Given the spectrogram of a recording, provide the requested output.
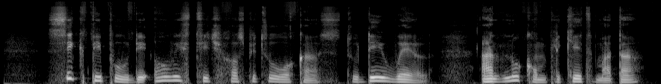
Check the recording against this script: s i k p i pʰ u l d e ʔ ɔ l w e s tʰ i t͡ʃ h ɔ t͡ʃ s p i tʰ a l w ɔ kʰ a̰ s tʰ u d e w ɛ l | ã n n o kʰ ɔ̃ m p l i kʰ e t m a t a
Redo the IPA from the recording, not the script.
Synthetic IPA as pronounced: s i k p i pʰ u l d e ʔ ɔ l w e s tʰ i t͡ʃ h ɔ s p i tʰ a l w ɔ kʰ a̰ s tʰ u d e w ɛ l | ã n n o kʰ ɔ̃ m p l i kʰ e t m a t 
